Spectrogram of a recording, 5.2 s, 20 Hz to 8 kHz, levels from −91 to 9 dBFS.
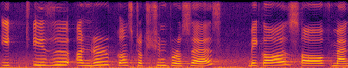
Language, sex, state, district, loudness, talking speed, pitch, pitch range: English, female, Punjab, Kapurthala, -12 LUFS, 90 wpm, 335 Hz, 310-370 Hz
